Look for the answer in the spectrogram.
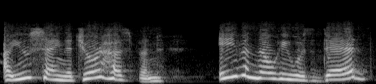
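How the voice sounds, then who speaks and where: A young wife with a slightly high, breathy voice that swings widely as she worries. The sound is dull and muffled, like an old radio play recording. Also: very animated, measured pace, a little mellow. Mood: anxious. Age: young adult. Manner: earnest, anxious. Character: young newlywed wife, anxious and uneasy. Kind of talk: vintage radio drama acting.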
